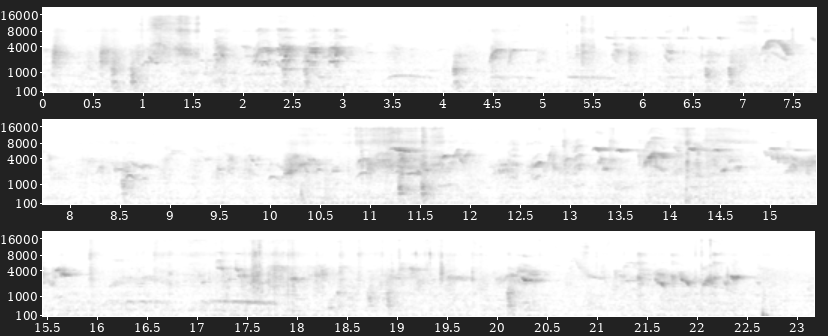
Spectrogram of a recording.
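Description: Small birds chirping and calling, many short high calls scattered throughout, with a few brief knocks.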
